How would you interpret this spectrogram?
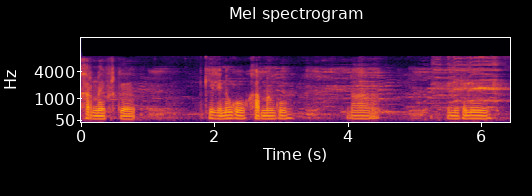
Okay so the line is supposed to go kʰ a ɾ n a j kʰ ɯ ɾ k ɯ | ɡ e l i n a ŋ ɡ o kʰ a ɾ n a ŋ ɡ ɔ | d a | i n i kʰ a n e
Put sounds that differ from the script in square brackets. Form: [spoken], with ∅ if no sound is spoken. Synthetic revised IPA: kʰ a ɾ n a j [pʰ] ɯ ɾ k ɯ | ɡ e l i n a ŋ ɡ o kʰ a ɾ n a ŋ ɡ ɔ | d a | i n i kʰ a n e

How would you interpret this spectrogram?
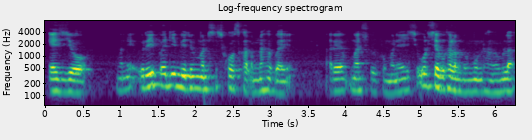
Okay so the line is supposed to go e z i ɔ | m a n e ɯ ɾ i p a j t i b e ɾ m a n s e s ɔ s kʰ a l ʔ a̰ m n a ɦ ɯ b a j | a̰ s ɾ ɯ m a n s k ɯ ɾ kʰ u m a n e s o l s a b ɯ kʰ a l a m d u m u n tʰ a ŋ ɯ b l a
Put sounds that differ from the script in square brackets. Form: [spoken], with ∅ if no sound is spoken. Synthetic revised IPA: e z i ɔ | m a n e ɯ ɾ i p a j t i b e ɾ m a n s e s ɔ s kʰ a l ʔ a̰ m n a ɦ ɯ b a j | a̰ [∅] ɾ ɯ m a n s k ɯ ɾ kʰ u m a n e s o l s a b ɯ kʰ a l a m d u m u n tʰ a ŋ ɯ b l a

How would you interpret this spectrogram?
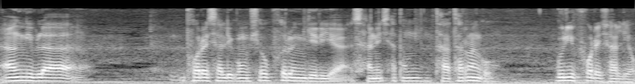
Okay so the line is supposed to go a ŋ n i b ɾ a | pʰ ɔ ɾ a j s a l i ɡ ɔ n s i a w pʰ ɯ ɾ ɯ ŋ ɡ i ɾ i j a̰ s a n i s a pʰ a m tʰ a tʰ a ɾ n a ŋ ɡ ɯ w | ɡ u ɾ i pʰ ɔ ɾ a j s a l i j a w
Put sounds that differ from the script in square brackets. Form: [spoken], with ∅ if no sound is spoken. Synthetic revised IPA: a ŋ n i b [l] a | pʰ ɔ ɾ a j s a l i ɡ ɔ [ŋ] s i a w pʰ ɯ ɾ ɯ ŋ ɡ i ɾ i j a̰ s a n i s a [tʰ] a m tʰ a tʰ a ɾ n a ŋ ɡ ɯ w | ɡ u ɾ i pʰ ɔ ɾ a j s a l i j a w

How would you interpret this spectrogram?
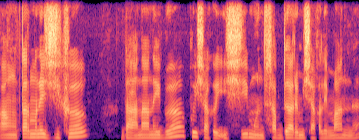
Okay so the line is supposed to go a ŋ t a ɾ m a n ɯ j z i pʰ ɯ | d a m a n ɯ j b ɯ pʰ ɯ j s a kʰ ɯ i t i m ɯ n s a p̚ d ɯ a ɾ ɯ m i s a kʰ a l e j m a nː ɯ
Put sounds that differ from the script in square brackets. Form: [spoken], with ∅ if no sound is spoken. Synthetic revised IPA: a ŋ t a ɾ m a n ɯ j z i [kʰ] ɯ | d a [n] a n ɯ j b ɯ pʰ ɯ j s a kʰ ɯ i [s] i m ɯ n s a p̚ d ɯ a ɾ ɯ m i s a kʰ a l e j m a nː ɯ

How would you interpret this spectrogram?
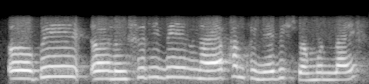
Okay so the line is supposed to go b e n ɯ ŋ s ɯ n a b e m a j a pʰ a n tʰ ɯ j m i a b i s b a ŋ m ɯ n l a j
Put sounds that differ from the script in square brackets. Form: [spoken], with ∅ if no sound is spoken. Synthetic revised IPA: b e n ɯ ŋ s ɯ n [i] b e [n] a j a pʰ a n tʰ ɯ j [n] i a b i s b a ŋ m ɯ n l a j

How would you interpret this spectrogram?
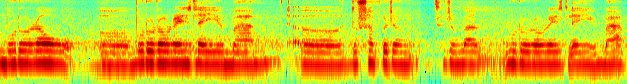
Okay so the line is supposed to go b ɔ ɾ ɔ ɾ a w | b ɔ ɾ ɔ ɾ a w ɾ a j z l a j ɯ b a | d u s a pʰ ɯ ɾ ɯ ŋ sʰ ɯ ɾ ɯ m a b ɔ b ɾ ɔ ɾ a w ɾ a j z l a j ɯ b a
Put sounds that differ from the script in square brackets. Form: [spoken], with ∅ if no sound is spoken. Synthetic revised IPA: b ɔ ɾ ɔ ɾ a w | b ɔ ɾ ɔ ɾ a w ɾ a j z l a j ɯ b a | d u s a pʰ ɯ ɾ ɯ ŋ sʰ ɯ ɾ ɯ m a b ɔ [∅] ɾ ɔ ɾ a w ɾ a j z l a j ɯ b a

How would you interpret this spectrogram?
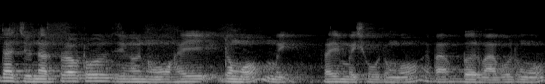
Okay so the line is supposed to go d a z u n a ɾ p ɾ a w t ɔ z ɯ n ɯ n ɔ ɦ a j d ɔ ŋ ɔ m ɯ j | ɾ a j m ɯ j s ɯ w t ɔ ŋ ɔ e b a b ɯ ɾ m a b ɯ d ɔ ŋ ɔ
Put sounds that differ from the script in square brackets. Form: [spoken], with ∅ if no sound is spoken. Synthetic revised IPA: d a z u n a ɾ p ɾ a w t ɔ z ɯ [ŋ] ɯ n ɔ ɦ a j d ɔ ŋ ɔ m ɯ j | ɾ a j m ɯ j s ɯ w [d] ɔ ŋ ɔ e b a b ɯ ɾ m a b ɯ d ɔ ŋ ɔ

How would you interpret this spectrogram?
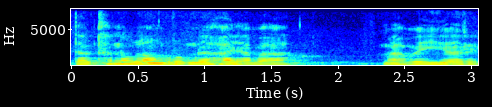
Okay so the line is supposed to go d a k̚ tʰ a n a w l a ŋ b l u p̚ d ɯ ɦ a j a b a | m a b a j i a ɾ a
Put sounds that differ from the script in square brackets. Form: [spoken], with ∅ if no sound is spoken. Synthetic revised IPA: d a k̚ tʰ a n a w l a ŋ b [ɾ] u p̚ [n] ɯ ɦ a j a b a | m a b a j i a ɾ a

